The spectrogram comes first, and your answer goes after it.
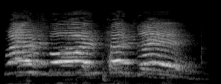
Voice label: human group children x6 uk aged 3 to 8 shout where is my pudding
